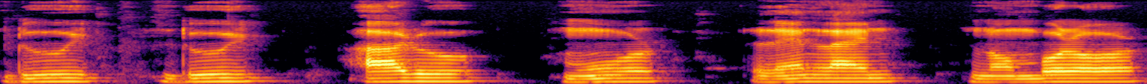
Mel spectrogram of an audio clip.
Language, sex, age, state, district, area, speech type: Assamese, male, 60+, Assam, Majuli, rural, read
